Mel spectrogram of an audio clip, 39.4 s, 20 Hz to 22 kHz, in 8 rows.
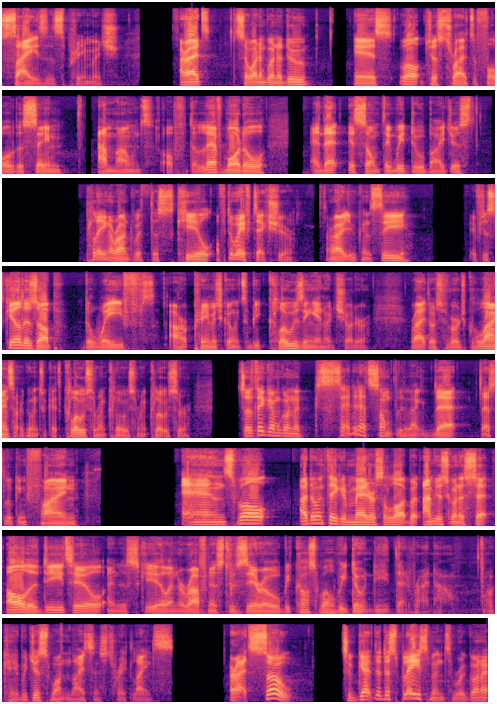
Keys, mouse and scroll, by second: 6.7 shift+middle click, 8.2 shift+middle click, 10.4-12.7 drag, 13.3 shift+middle click, 14.6-23.8 shift+drag, 28.7-30.5 drag, 30.8 click, 31.4 click, 36.7 middle click, 37.6 middle click, 38.6 middle click.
